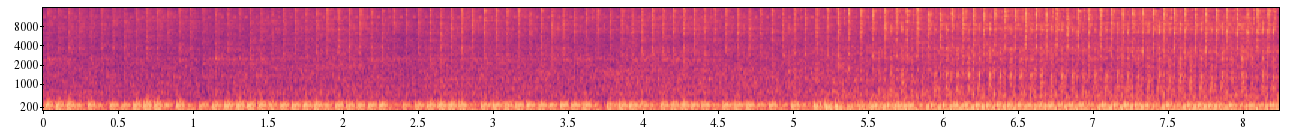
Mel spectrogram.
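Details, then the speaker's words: Honda 400EX single-cylinder quad before top-end rebuild, bought with no airbox, oil found bone dry then topped off and smoked badly: loud idle with fast, uneven top-end tick over exhaust pulses; not smoking now, owner suspects oil starvation, cause unconfirmed. "Yeah, you can hear it has the romantic tick. It's not smoking now, but I don't know, maybe out of oil."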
